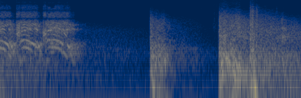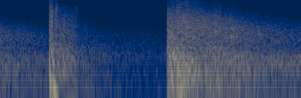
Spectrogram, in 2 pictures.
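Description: Gunshots in the video game Freeman: Guerrilla Warfare: four sharp, loud reports spaced a second or so apart, each ringing off in a long echoing tail, with a short burst of other noise before the first shot.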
